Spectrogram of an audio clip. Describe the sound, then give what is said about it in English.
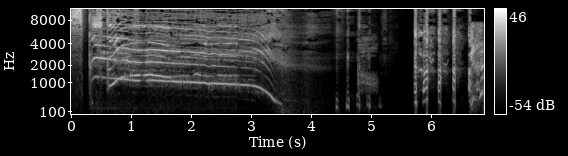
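A scream sound effect: one long, loud, high shriek held for about three seconds, its pitch sliding downward as it fades, followed by several short, sharp bursts. “Scream! You can get that subliminal message up in there.”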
